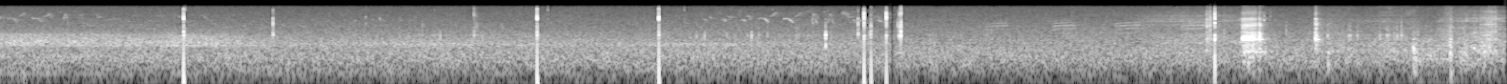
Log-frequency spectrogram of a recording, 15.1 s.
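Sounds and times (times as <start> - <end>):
faint steady hiss: 0.0 - 15.0
songbirds chirping: 0.0 - 15.0
sharp clicks: 6.6 - 9.1, 12.1 - 13.3.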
